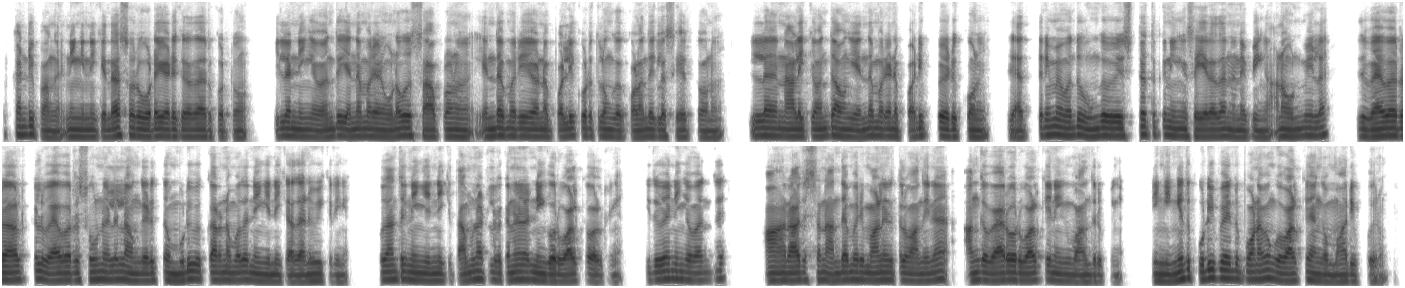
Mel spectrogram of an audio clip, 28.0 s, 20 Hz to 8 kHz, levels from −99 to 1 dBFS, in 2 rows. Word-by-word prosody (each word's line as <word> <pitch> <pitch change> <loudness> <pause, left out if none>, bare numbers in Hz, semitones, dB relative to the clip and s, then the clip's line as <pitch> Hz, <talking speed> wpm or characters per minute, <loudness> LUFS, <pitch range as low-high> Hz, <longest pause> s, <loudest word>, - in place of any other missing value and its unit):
கண்டிப்பாங்க. 105 -8 -1
நீங்க 100 -1 +2
இன்னைக்கு 100 0 -1
ஏதாச்சு 115 +4 +1
ஒரு 110 - +2
உடை 105 +1 +3
எடுக்கறதா 100 -1 +1
இருக்கட்டும், 95 -1 -5 0.3
இல்ல 110 +1 +2
நீங்க 100 -1 0
வந்து 105 +4 0
என்ன 105 +2 +1
மாரியான 105 -2 +1
உணவு 110 +3 +3
சாப்பிடணும், 100 0 0 0.2
எந்த 105 +2 +2
மாரியான 105 -2 +1
பள்ளிக்கூடத்துல 110 +1 -1
உங்க 100 -1 0
கொழந்தைகள 100 +1 0
சேக்கோணும், 95 -1 -4 0.3
இல்ல 115 0 +2 0.2
நாளைக்கு 105 0 +2
வந்து 110 +3 0
அவங்க 105 -1 +1
என்ன 105 +4 0
மாரியான 105 -1 +1
படிப்பு 110 +1 -3
எடுக்கோணும், 100 -1 -2 0.2
இது 95 - -4
அத்தனையுமே 125 +6 -1
வந்து 120 +2 +1
உங்க 110 +3 +2 0.2
இஷ்டத்துக்கு 120 +2 -3
நீங்க 110 -1 0
செய்யறதா 100 +1 +2
நெனப்பீங்க. 95 0 -2
ஆனா 105 +1 +1
உண்மையில 115 +2 0 0.3
இது 110 - 0
வெவ்வேறு 110 +2 +5
ஆட்கள், 110 +2 -1
வெவ்வேறு 105 +1 +2
சூழ்நிலையில 115 -1 +1
அவங்க 100 0 -1
எடுத்த 105 +2 -3
முடிவு 120 +3 +1
காரணமா 110 -1 +1
தான் 110 - -2
நீங்க 100 -1 0
இன்னிக்கு 90 -1 -1
அத 90 - +1
அனுபவிக்கிறீங்க. 90 -2 -4 0.3
உதாரணத்துக்கு 115 0 +1
நீங்க 105 -1 +1
இன்னிக்கு 100 -2 -2
தமிழ்நாட்ல 115 +2 -1
இருக்கதுனால 115 +2 0
நீங்க 100 -1 +1
ஒரு 95 - 0
வாழ்க்க 95 0 -1
வாழ்றீங்க. 90 0 -6 0.3
இதுவே 115 +3 +2
நீங்க 120 -2 -1
வந்து, 110 +3 -7 0.5
அ - - +6 0.2
ராஜஸ்தான் 110 0 +1
அந்த 110 +2 +1
மாரி 115 -1 +1
மாநிலத்துல 110 -1 +1
வாழ்ந்தீங்கன்னா, 100 +5 0 0.3
அங்க 110 +2 0
வேற 105 +1 +4
ஒரு 105 - 0
வாழ்க்கைய 105 +2 0
நீங்க 95 -1 -2
வாழ்ந்திருப்பீங்க. 90 0 -5 0.3
நீங்க 95 -1 +1
இங்க 100 +5 +2
இருந்து 140 +2 -1
குடிபெயர்ந்து 130 0 +2
போனாவே 120 +2 +2
உங்க 110 -3 +2
வாழ்க்கை 100 +3 0
அங்க 95 -2 -1
மாறி 95 0 -1
போயிரும். - - -9
105 Hz, 185 wpm, -23 LUFS, 100-115 Hz, 0.5 s, அ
